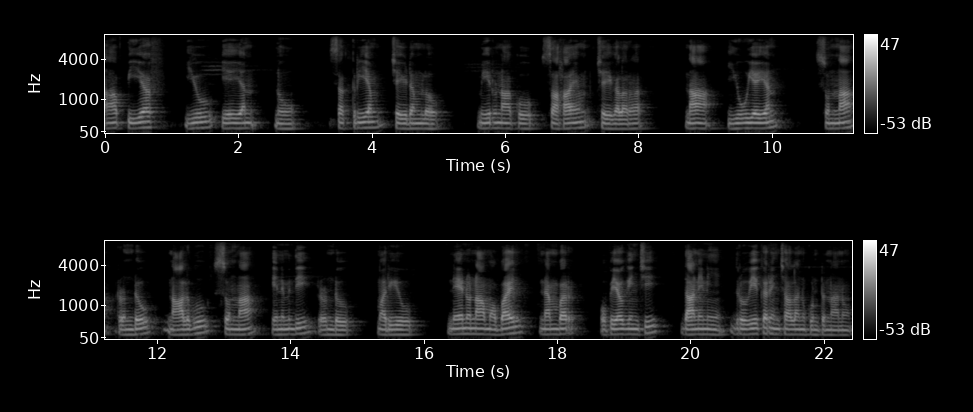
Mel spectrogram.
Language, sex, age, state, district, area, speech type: Telugu, male, 18-30, Andhra Pradesh, N T Rama Rao, urban, read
